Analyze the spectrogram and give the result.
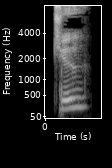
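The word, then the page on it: Tswb: Hmong; last name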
